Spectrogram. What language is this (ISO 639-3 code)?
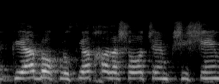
heb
